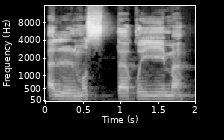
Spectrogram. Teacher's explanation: ہم قاف کو یا مدہ کی وجہ سے ایک الف کے برابر لمبا کر کے پڑھیں گے۔ اب ہم یا مدہ کو بھی وہیں سے ادا کریں گے جہاں سے ہم نے الف مدہ کو ادا کیا تھا، یعنی جوف دہن سے، منہ کے خالی حصے سے۔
